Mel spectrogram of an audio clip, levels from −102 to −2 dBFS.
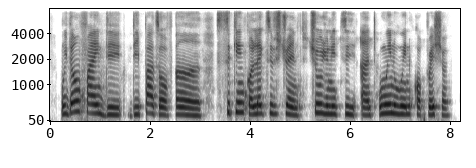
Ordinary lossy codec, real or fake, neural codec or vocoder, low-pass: none; fake; codec, 24 kHz, 3.1 kbps, DualCodec; 7.2 kHz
